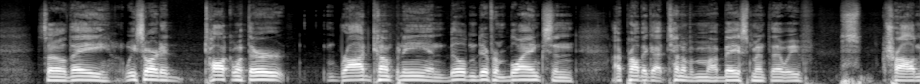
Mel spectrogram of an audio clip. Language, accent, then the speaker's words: English; United States; Born and raised on the Mississippi River, so I've been known to catfish.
